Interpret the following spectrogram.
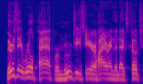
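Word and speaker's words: Mougey: He's not muay. He's Muji now. We got it right.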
